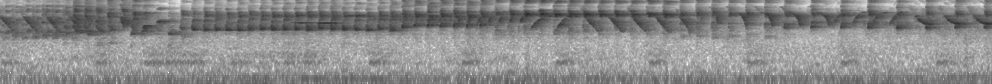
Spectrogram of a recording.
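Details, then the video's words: Long ngekek of a lovebird, recorded live: continuous high-pitched chattering trill built from fast, sharply pulsed notes, growing slightly louder toward the middle and keeping a steady rapid rhythm to the end. "Lovebird Ngekek Panjang Terbaik"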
